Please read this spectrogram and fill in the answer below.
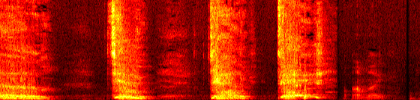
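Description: Four sharp, harsh throat-clearing bursts in quick succession, then a short voiced sound; repeated throat clearing.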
